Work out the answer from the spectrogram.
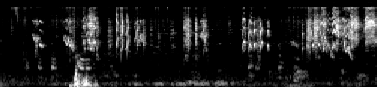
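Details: Pet budgerigars give scratchy high chirps and squeaky chatter, broken by a low thump around one second, with a dense burst of twittering at the end.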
